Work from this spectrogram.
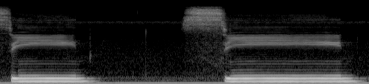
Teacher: سین کی آواز سیٹی کی طرح ہوتی ہے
